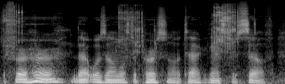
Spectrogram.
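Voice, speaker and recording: A calm veteran thief acted by a man with a very low, creaky voice. He is patient and friendly, smoothing things over conversationally in an audio roleplay, with some noise behind him. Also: quick pace, lightly acted. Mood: gentle, explanatory. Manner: soothing, patient, chuckling, conversational. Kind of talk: ASMR audio roleplay acting.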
